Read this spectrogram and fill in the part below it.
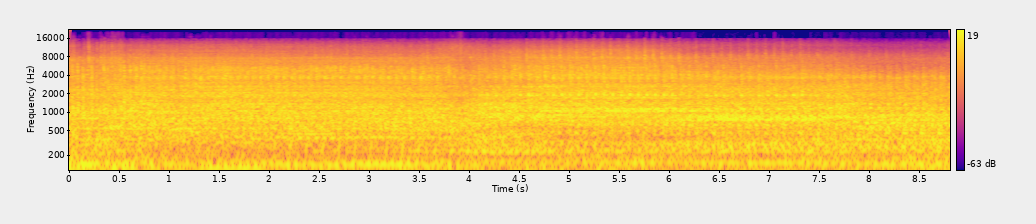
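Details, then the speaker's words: Old Cat diesel machine ('Niner') on a very cold morning, no pan heater, being sprayed with starting fluid while cranking: heavy, loud, steady churning with a deep low rumble, straining to catch; hard cold start. "wow I have to spray and crank here you know"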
